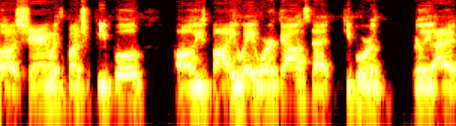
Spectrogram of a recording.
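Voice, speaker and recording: This man speaks fairly quickly, his medium-pitched voice carrying a bright, sharp tone. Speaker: personal trainer. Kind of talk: presentation; Q and A. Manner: fast; casual.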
